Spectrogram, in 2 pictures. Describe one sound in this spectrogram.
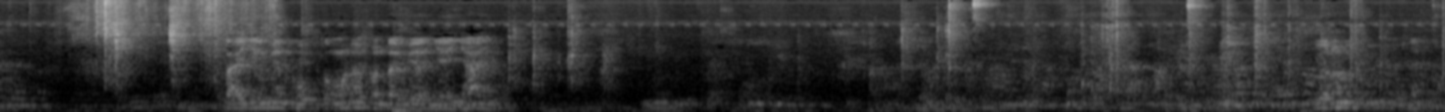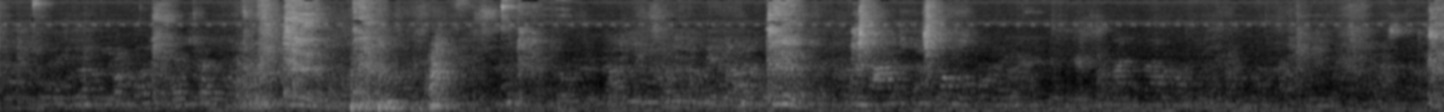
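Many young boys chatter and murmur all around in a room.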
